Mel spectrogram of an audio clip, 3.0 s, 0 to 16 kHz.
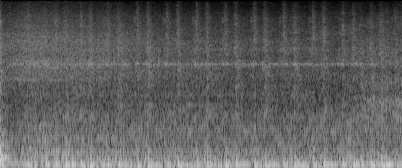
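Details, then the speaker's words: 1985 Chevy Corvette V8 rescued from a Florida swamp, running on its own with a lumpy, uneven low beat, popping and stumbling; misfire suspected to be timing, fuel or crossed plug wires, not confirmed. "there she goes come on I don't know she sounds like she tries so hard to run better you can hear it popping she's running on her own though"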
